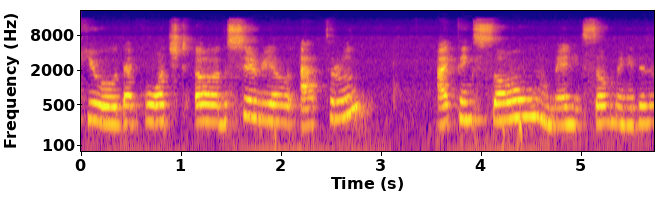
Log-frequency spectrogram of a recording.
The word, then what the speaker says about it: Ertuğrul: is a cause, because you can notice this in this spelling there is yumuşak G. Yumuşak G. So before this, you don't know what is yumuşak G. So maybe so many people spell it Tagor. But now you know that you have to avoid this. So you can say this Ertuğrul. This is the rule.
